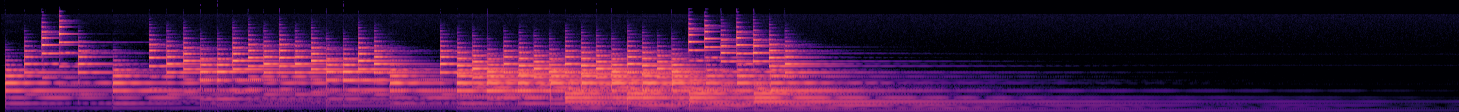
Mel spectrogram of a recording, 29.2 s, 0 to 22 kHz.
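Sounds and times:
synthesized tubular bells from a sound module preset: 0.5s - 7.8s, 8.8s - 23.2s.

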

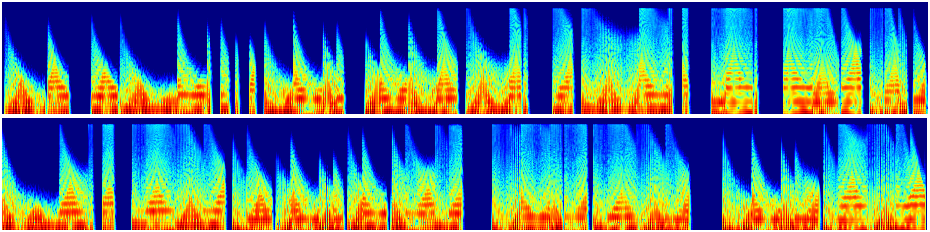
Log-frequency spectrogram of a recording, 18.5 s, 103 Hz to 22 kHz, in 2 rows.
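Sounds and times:
morphing bass: 0.0s - 18.5s.

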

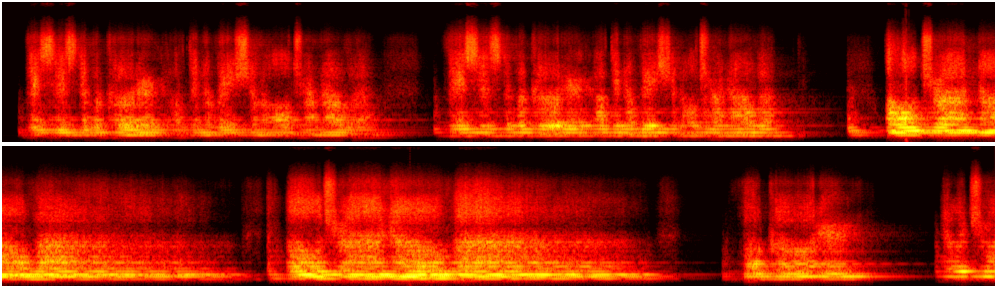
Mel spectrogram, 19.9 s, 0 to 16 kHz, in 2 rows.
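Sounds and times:
vocoder voice through a Novation UltraNova synthesizer: 0.2s - 16.6s, 17.2s - 18.6s, 19.3s - 19.8s.

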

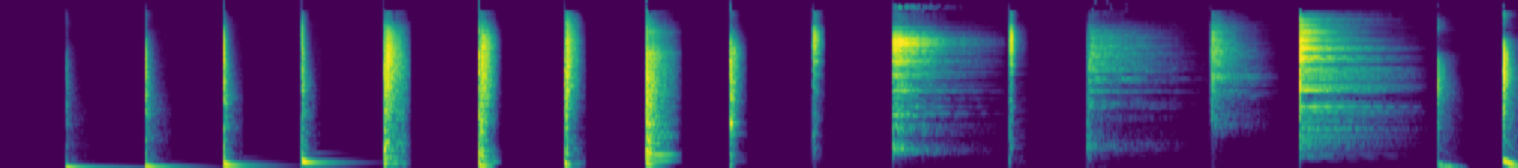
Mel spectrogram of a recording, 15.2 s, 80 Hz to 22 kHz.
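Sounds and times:
Yamaha PSR-300 keyboard drum sounds: 0.7s - 4.1s, 4.8s - 5.0s, 5.7s - 5.9s, 14.4s - 15.1s.

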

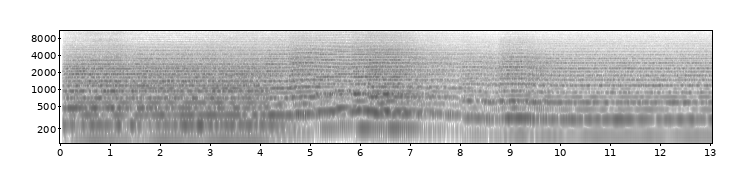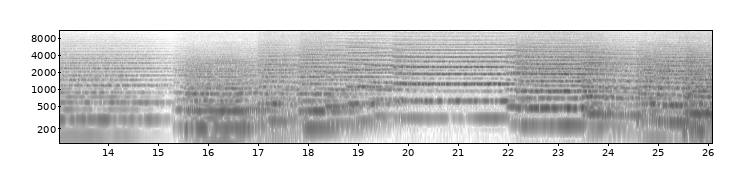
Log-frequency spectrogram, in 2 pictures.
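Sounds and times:
dramatic string music: 0.1s - 26.0s.

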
